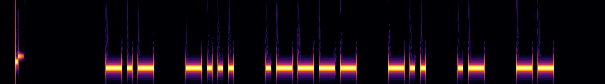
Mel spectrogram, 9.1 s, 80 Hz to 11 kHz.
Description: Morse code, heard as a keyed tone, about 15 wpm, spaced as for 11 wpm, 700 Hz. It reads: KB1DAM
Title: USA Call Signs - 6 Characters - 2x Character Spacing - 15wpm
